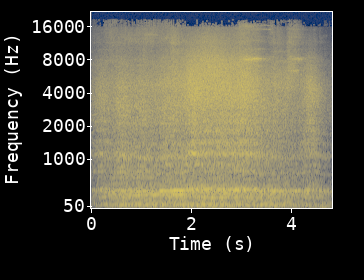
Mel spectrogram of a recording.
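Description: The 611 steam locomotive rumbles steadily along the track, pulling passenger cars refurbished from the 1940s, 50s and 60s, its deep, continuous roar and clatter loud throughout, with no voices present.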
